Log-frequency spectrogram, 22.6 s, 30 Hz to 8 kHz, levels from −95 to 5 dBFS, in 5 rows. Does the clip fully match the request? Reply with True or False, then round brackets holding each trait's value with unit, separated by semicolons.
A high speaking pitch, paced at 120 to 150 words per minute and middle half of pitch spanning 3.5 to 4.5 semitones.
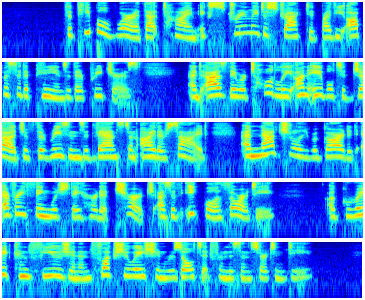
False (260 Hz; 140 wpm; 3.1 semitones)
